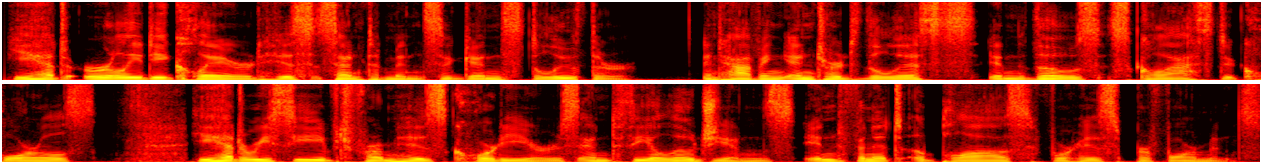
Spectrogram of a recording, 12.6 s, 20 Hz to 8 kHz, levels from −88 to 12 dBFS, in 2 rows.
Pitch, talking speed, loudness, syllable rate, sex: 120 Hz, 145 wpm, -20 LUFS, 5.0 syllables/s, male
